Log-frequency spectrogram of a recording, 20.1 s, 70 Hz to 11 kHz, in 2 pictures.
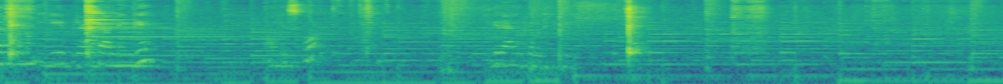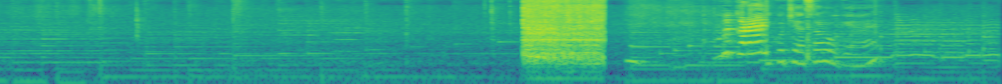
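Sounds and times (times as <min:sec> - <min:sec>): background music with bass: 0:00.0 - 0:20.0
mixer grinder grinding bread: 0:15.3 - 0:16.2.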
